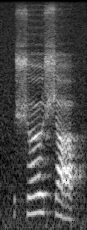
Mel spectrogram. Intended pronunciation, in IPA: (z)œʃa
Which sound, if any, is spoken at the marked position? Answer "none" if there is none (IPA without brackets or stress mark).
ʃ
